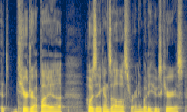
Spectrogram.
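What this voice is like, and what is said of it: Smooth radio announcer voice. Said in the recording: “That was a real good radio voice right there. ... smooth talk”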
